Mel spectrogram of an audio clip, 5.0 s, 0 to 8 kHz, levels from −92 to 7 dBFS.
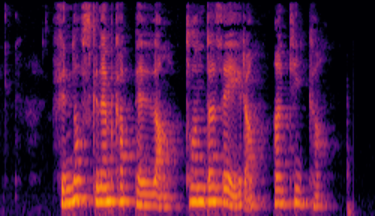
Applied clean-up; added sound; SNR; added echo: none; none; none; none.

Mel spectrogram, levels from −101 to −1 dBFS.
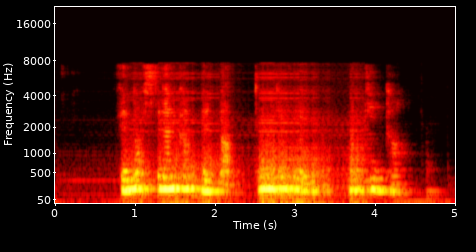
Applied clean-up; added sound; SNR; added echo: neural separator model SepFormer DNS4.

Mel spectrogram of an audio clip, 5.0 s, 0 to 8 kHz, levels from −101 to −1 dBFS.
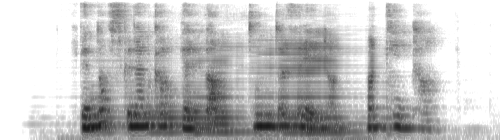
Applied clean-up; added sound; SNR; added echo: neural mask model DeepFilterNet 3.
